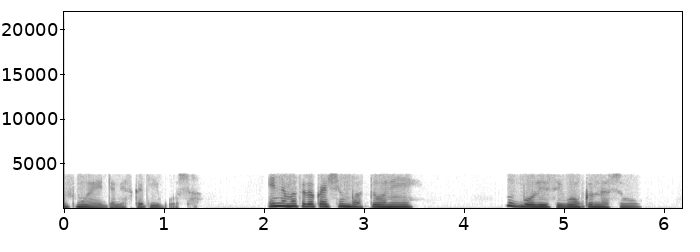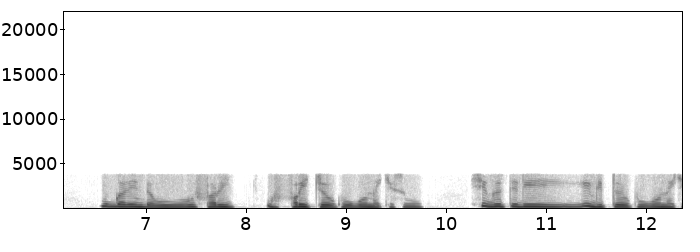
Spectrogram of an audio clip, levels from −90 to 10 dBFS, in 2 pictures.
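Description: No faults to report: the speech arrives through ordinary G.711 telephone coding, band-limited with nothing above about 3.8 kHz and only a faint level-following quantisation hiss beneath it.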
